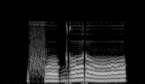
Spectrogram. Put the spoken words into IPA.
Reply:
f o ɡ ɾ o ɾ o

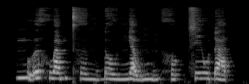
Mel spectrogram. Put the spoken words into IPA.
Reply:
m ṵ˧˥ ə̯ h w a˨˦ m t̪ʰ ə̤ː˨˩ ŋ ɗ ɔ̤˨˩ w ɲ a̰˧˨ w ŋ ḭ˧˨ ŋ h o˨˩ k̚ s i˧ w ɗ a˨˩ t̚

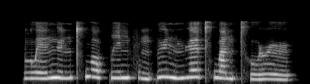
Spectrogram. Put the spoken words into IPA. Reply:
l w e˨˦ ɪ̯ n̪ y˨˦ n t̪ʰ w ɔ˥˨ p i˦ n f ʊ˨ ŋ p y˥˨ n m ɥ ɛ˦ t̪ʰ w a˨ n t̪ʰ u˨˦ ɻ ɻ̩˥˨

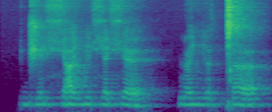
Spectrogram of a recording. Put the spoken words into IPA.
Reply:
d͡ʒ e ç a ʎ ɐ ç a ç ɛ | ɳ ɐ ʎ ə ǀ ɐ

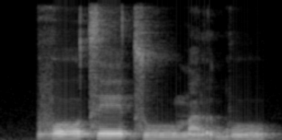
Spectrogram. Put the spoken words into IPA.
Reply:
v oː˦ t͡s eː˦ t͡s uː˨ m ã˨ r b u˦˨

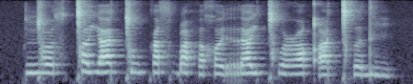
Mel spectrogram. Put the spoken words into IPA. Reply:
ŋ͡ǀ u sˤ ǀ ə j a ǀ u k ə sˤ ɓ ə h ə χ ø r a j ǀʰ u ʕ u qʼ ɛ ǀʰ ə d i

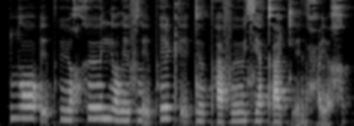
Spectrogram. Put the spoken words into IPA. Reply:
ʎ ɔː˦ ʔ ḛ˦ pʰ yː˨ χ x øː˦ nʲ ɔ˨ l e˨ f l ḛ˨ pʰ e˦ ʈʰ ḛ˨ t ø˦˨ pʰ a˨ f øː˦ sʲ a˦ kʼ a˨ c ḛ˨ r ħ ḛ˦ χ

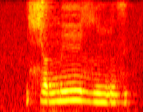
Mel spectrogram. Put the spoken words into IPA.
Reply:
ɕ ɐ ŋ͡m e ɮ ĩ z

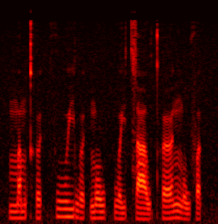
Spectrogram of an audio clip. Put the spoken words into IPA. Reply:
m ɐ˧ m kʰ ɵ˨˥ t̚ f uː˥ j w ɵ˨ t̚ m o˧ w kʷ ɐ˨ j t͡s aː˨˩ w t̪ʰ œː˨˥ n ŋ o˨˩ w f ɐ˨ k̚

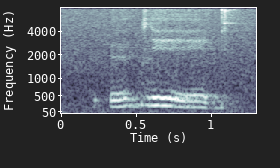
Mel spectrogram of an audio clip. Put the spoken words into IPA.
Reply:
ʔ ø ɡ l eː ɡ

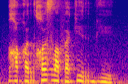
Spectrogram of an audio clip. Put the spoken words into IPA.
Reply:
ʁ ɯ q i r χ ɯ z lˠ ɯ f æ k i r bʱ i

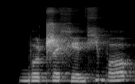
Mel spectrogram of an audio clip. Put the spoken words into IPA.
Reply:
b o ʈ͡ʂ ɛ x e d ç ɪ b ɔ

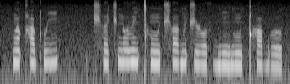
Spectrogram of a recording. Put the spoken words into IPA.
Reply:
ũ qʰ ʌ kʷʼ i | t͡ʃʰ ə t͡ʃ n o ð ĩ ǀʰ ũ t͡ʃʰ ʌ ɡ ũ t͡ʃ ɹ o θ b ĩ ɡ ũ ǃʰ ɒ b ʊ

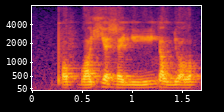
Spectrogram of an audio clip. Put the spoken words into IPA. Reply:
pʼ ɔ f b ɒ ç ɛ ɮ ɛ ʎ iː ʎ ə lˠ ʎ ʊ lˠ

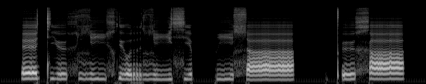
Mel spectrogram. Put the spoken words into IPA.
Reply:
ɛ tʲ øː x ɮ iː x ɾʲ o r ɮ iː sʲ ɛ pː i ɬ aː | pʼ ø x aː

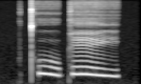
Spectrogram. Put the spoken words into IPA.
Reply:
t̪ʰ uː˥˨ k eː˥˨ j

